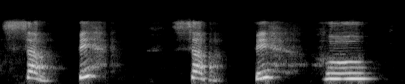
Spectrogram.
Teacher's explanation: That ha has also got to join on to the ba.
